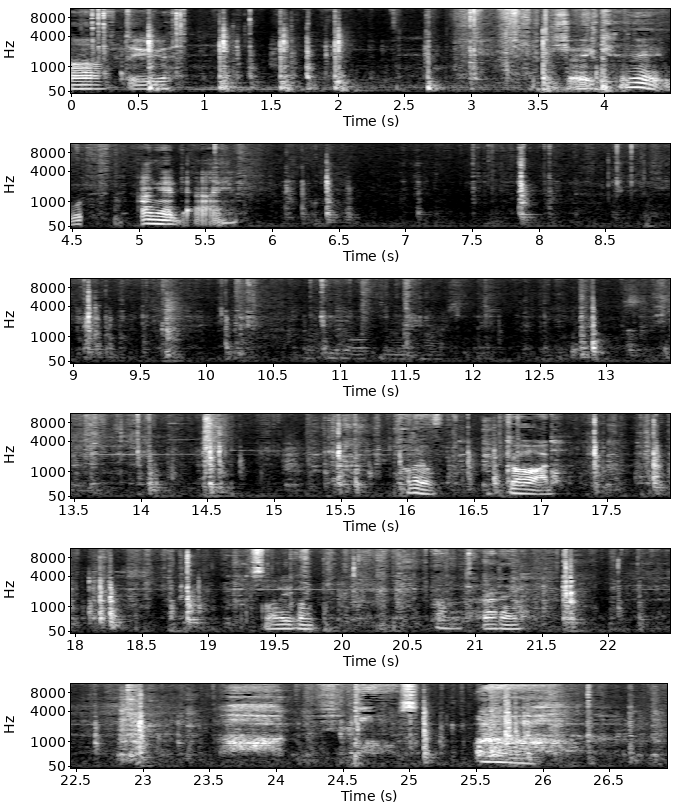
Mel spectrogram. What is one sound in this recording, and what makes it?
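A wrench clicks and scrapes against a metal bolt.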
